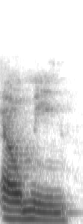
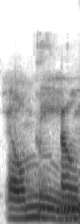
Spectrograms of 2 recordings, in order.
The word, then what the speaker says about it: Elmiene: But like my favorite voice right now, favorite album, just catalog is El Mean. He's out from London. He's really, really dope. He has a beautiful voice. He has a beautiful voice. El Mean, yeah.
